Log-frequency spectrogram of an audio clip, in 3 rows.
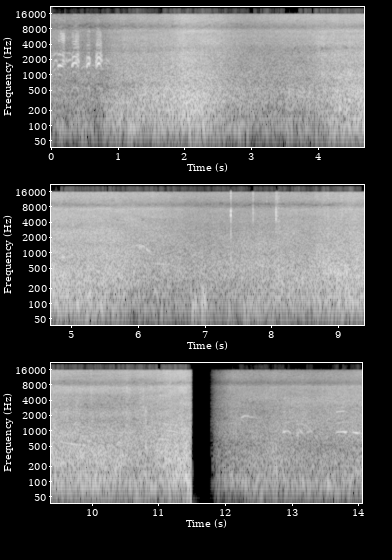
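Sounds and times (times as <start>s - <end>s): sea waves washing in: 0.0s - 14.0s
wind buffeting microphone: 4.3s - 11.5s.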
